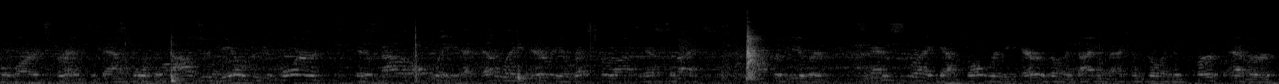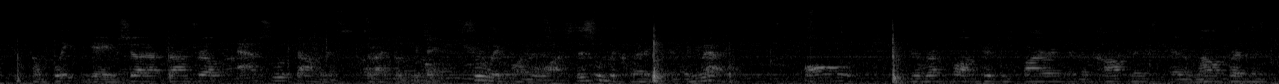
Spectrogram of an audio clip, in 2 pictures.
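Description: Trading cards shuffle and flick against each other in a hand.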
